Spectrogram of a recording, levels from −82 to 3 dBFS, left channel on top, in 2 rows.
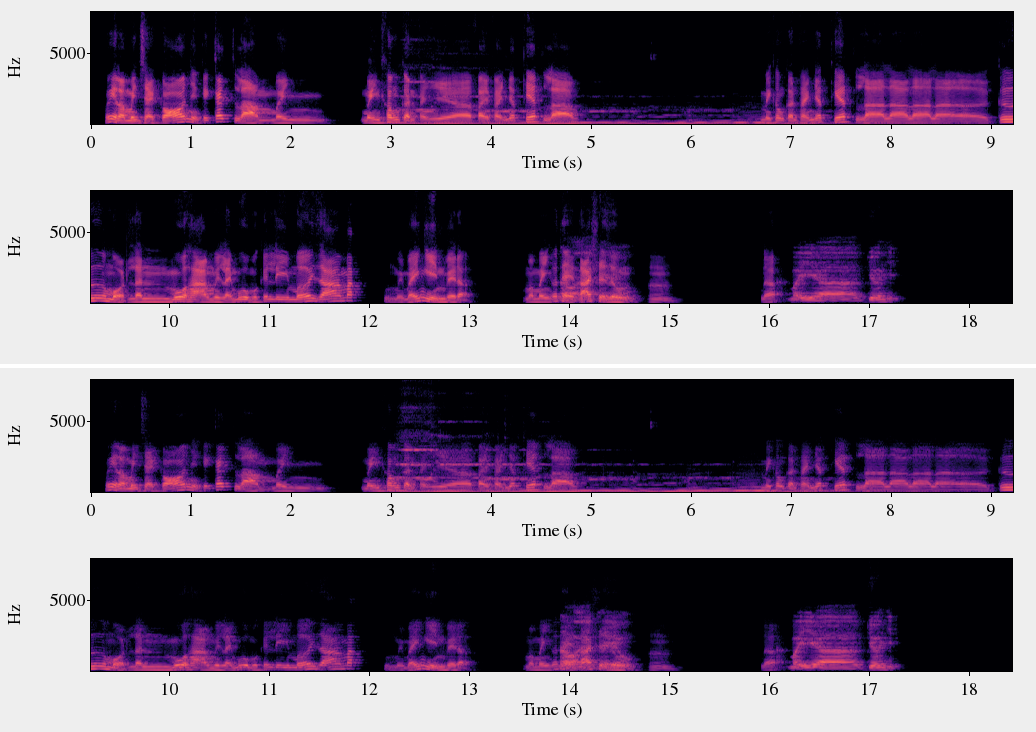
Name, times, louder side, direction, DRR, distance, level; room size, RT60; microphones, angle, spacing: voice 1, 0.1-2.4 2.7-4.9 6.7-13.0 13.6-15.0 15.9-16.1, left 6 dB, 80° left, 0.5 m, -30 dB
sound 1, 3.0-8.1, right 2 dB, 65° right, 1.6 m, -41 dB
voice 2, 13.9-14.6 16.2-17.2, right 2 dB, 30° right, 2.4 m, -33 dB
10.0 x 6.0 x 2.3 m
head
